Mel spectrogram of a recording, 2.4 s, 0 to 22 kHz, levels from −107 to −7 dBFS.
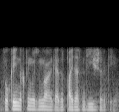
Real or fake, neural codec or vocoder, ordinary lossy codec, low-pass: fake; codec, 16 kHz, about 1 kbps, DyCAST, with the encoder's durations; Opus, 16 kbps; 3.6 kHz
